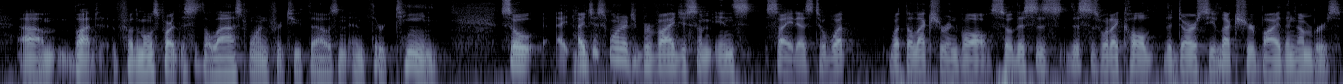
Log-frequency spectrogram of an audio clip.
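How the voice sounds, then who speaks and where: A man with a Canadian accent, fairly low pitch, ordinary pitch variation and a moderate pace, a plain, everyday voice. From Canada. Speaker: hydrogeologist, university professor. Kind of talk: lecture. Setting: stage with audience. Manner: frequent fillers (um, uh) and repetitions.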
